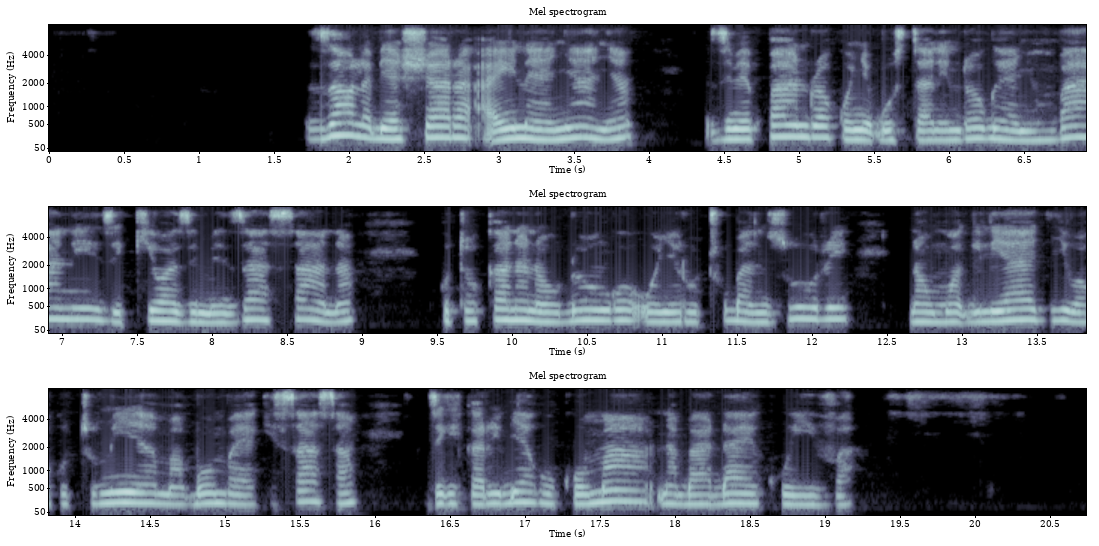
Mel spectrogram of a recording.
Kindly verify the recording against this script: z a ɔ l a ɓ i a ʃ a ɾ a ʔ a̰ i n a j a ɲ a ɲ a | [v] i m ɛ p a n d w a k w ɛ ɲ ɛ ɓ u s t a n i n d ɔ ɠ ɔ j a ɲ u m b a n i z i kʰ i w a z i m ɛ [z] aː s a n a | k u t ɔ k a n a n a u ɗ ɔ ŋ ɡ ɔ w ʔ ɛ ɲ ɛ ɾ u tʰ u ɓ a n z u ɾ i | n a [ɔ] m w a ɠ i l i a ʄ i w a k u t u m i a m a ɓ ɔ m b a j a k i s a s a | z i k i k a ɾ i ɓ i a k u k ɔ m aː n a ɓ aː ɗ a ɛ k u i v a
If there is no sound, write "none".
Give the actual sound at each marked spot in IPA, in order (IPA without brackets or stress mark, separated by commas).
z, z, u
